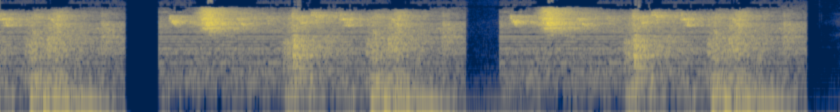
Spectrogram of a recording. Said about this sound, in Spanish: Lo que podemos escuchar también eh, de fondo eh, son como unos pájaros que se captan de ambiente. Esto pues no, suele interferir nada en la, grabación.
